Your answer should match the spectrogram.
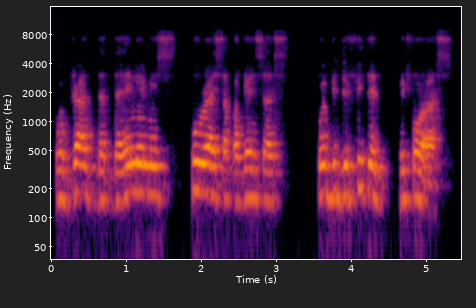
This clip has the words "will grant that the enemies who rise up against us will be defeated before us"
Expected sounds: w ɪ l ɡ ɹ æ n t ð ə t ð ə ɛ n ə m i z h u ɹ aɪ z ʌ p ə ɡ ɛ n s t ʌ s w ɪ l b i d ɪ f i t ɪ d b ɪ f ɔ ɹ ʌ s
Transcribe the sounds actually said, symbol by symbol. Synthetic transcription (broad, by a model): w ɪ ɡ ɹ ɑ n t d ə t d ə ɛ n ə m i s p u ɹ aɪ s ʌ p ə ɡ ɛ n s t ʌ s w ɪ l b i d ɪ f i t ɪ d b ɪ f ɔ ɹ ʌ s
